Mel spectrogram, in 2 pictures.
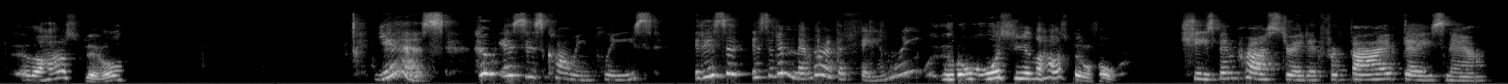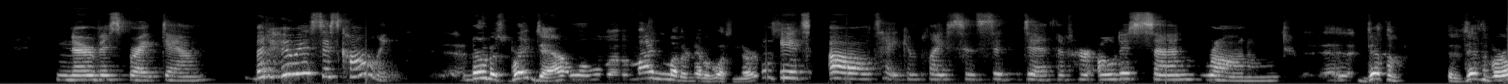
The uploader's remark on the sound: KCAL Zoom recording.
